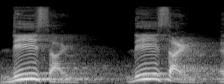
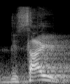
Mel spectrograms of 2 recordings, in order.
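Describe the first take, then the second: First: decide with DEE long and heavy; stress on first syllable. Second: decide with short DI, strong SIDE; stress on second syllable. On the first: Teacher showing how nobody reads it, first syllable stressed. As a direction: wrongly stretch and push DEE. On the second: Teacher asking students to read it, second syllable stressed. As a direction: glide over DI, lean on SIDE. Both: Shown as a demonstration. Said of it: "ऐसे तो पढ़ते नहीं है".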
